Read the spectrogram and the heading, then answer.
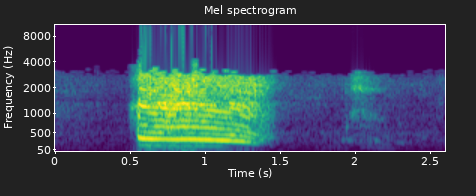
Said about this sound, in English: You'd allow me to blow my nose. It's either that or you must listen to me sniffing.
